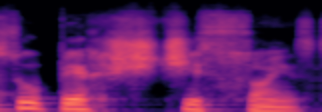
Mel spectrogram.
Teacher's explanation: quando a gente fala muito rápido, a gente suprime a letra S, ou melhor, o som de S. Então, algumas pessoas vão falar superstições assim ou superstições.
